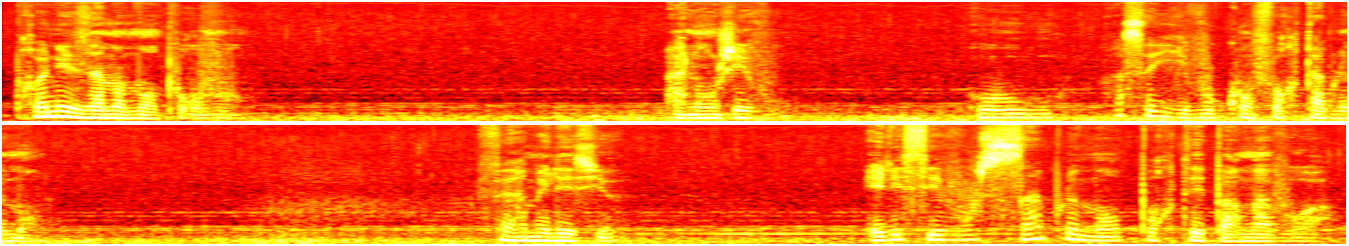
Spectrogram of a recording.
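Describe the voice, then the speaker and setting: A man guiding a hypnosis session in a soft, sultry, soothing, hushed voice with long pauses. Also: medium pitch. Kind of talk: slow guided hypnosis narration. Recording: music behind the voice. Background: clear background music.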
